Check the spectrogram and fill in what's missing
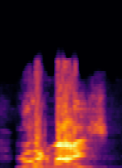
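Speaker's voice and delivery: loud, high, sudden command; mock commanding guru. Teacher mimics shortcut guru passing energy, loud command. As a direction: order it like a showman guru.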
